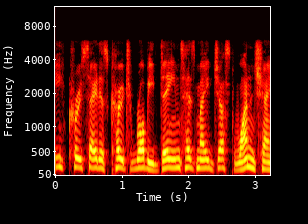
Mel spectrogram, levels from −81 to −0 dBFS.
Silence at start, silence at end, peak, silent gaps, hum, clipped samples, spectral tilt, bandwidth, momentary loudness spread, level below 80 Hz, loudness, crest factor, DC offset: 0 s; 0 s; -4 dBFS; none; none; under 0.1%; -7.5 dB/octave; 6.2 kHz; 4 LU; -68 dBFS; -21 LUFS; 16 dB; under 0.1%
